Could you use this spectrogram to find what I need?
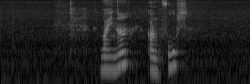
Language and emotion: Russian, neutral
